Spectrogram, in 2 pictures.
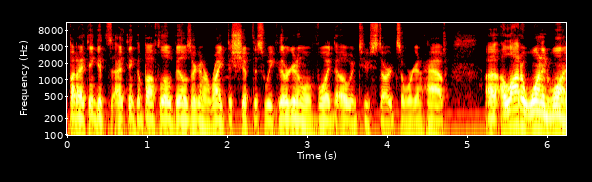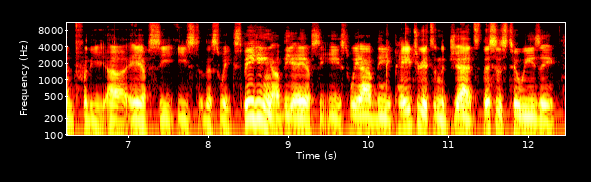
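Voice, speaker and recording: A man's voice: low voice, fast. A man talking through his weekly football picks in a casual, opinionated way, with frequent ums and restarts. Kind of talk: casual solo sports picks talk.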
